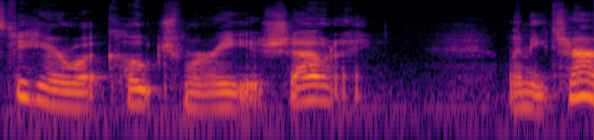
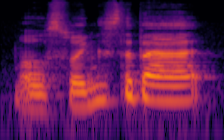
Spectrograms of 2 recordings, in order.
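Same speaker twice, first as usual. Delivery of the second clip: ordinary delivery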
